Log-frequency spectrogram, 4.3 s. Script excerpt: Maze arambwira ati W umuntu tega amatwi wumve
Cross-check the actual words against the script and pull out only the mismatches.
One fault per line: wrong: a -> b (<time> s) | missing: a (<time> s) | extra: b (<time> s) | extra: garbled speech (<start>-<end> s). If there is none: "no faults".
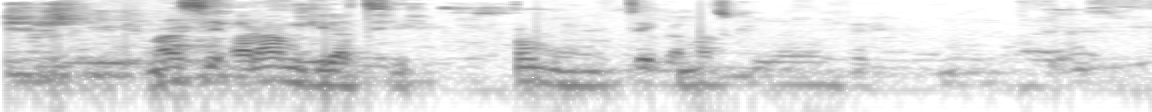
no faults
